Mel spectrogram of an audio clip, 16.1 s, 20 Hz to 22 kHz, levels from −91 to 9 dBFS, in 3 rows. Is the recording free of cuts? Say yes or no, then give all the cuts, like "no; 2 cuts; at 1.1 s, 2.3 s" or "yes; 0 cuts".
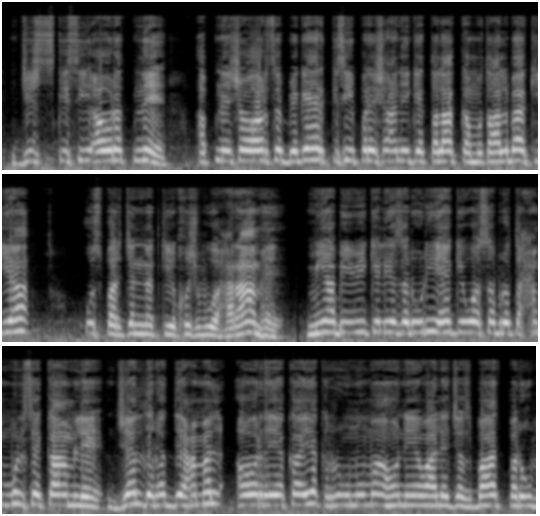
no; 2 cuts; at 8.2 s, 11.8 s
